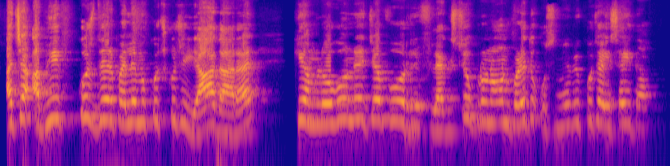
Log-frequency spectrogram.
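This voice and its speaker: A woman's voice: high-pitched, fairly quick. A woman teacher explaining a grammar lesson to exam students, repeating points and asking rhetorical questions.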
